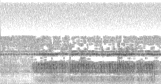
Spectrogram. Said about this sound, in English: But as we continue now, Kent's phone is ringing again. Listen.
